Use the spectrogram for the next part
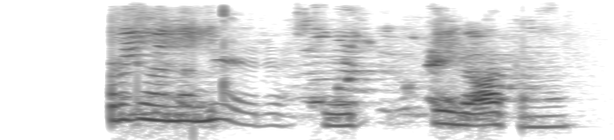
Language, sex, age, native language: Icelandic, female, 11, Icelandic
